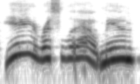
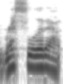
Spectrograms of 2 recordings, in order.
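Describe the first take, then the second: First: High-pitched mock cheer; pitched-up, playful urging; playful egging-on. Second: Said in the usual way. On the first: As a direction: egg them on like a wrestling fan. Eggs creators on, repeating it.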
